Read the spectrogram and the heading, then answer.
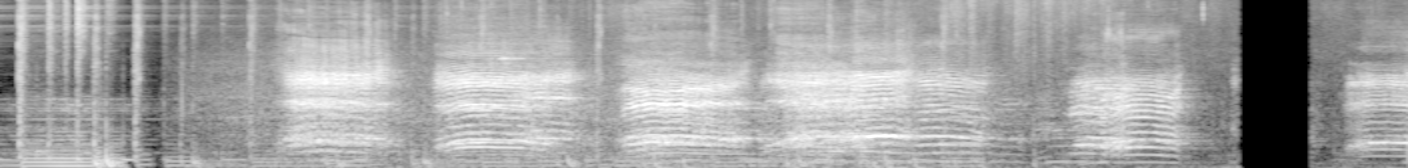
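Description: Dairy sheep and goats bleat repeatedly on the Errington Cheese farm at Wolston Bray Head, near Biggar in South Lanarkshire, a chorus of long, wavering calls overlapping one another with brief pauses between, loud and clear over faint farmyard background noise.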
